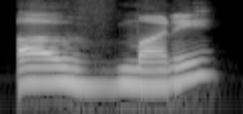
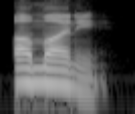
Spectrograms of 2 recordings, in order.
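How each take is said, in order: First: The V sound is kept in the first word. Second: The V sound is dropped from the first word.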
